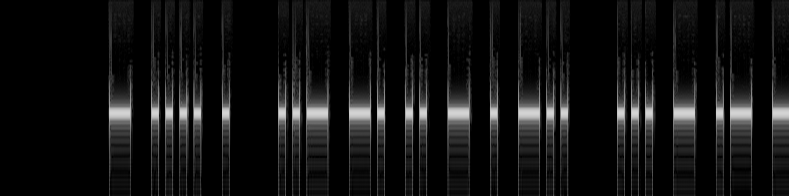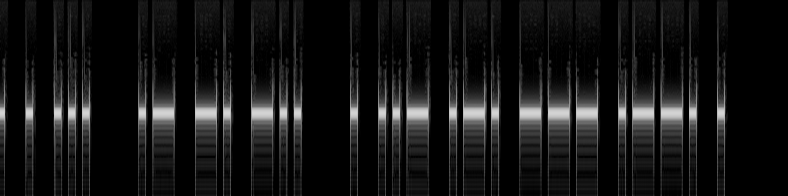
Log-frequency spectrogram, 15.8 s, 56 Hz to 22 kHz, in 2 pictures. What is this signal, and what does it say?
Morse code, heard as a keyed tone, about 17 wpm, 700 Hz. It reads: THE UNITED STATES AND EUROPE
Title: Sets of 5 Words Encore 17wpm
